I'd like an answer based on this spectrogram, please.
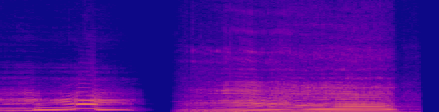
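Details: Zebu, a domestic farm animal, lowing in two parts: a short, wavering nasal call that bends upward midway, a brief pause, then a longer, steady, harmonically rich moo held for about one and a half seconds before cutting off.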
